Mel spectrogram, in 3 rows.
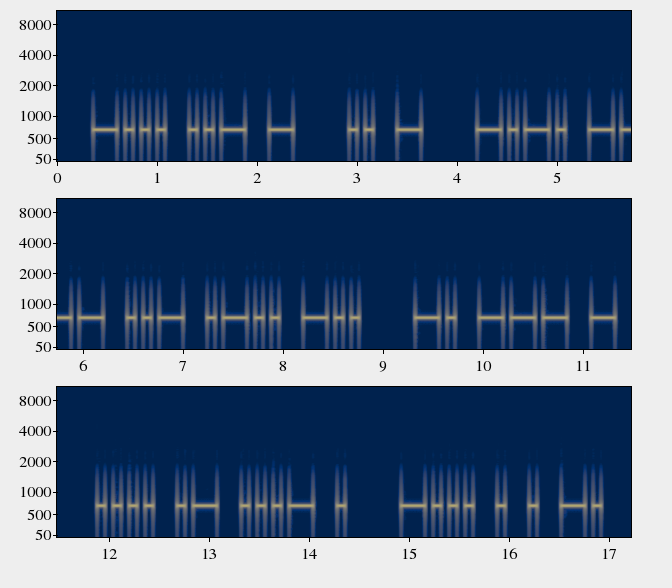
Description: Morse code, heard as a keyed tone, about 14 wpm, 700 Hz. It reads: BUT IT COULD NOT HAVE BEEN
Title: Sentences from Top 1400 Words 15wpm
